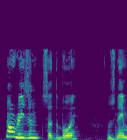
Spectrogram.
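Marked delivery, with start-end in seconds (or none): 0.1-0.8 higher, lightly voiced young boy; a shy boy, pitched up; boy's voice. A narrator's reading. Boy answers Isabel about his box, higher boy voice.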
